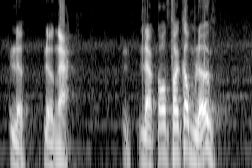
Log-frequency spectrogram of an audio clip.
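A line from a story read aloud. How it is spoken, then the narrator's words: Certain shout. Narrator (Vietnamese): Ông bối như đã xác định mà hét lên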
